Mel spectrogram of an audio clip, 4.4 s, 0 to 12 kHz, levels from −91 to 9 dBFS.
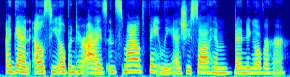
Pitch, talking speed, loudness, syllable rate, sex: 220 Hz, 205 wpm, -19 LUFS, 5.6 syllables/s, female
